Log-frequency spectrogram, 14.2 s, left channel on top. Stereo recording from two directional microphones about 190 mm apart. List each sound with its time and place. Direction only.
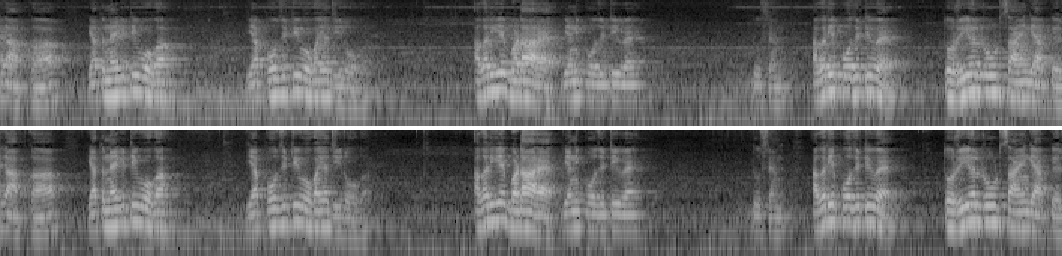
0.1 s a man's voice: 40° right (ahead or behind)
3.2 s a man's voice: 40° right (ahead or behind)
6.3 s a man's voice: 40° right (ahead or behind)
10.8 s a man's voice: 40° right (ahead or behind)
